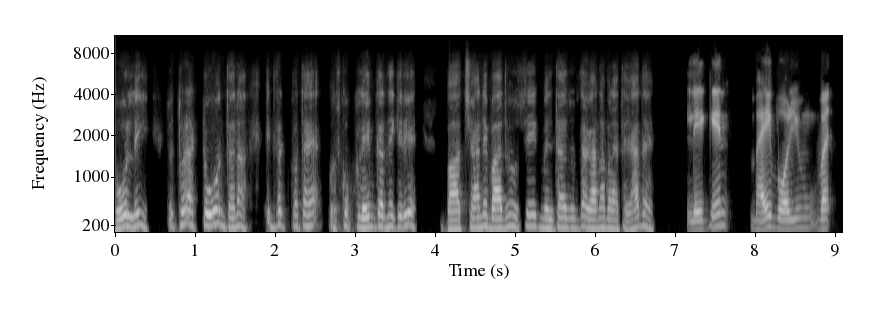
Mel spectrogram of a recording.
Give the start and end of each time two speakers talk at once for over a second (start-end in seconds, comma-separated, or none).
none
